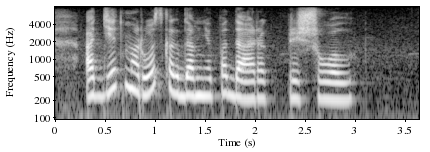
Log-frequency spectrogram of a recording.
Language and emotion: Russian, positive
